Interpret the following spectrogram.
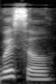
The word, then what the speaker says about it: whistle: The letter T is silent in whistle, castle, listen, fasten, soften, and Christmas.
